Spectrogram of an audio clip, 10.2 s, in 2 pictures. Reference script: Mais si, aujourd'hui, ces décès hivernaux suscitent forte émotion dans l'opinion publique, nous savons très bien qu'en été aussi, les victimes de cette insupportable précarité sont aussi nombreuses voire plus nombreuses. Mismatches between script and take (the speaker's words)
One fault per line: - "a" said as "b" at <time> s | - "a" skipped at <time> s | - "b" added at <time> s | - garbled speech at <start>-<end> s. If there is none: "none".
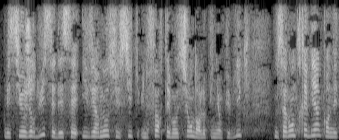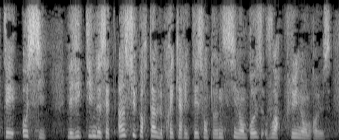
- "une" added at 2.1 s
